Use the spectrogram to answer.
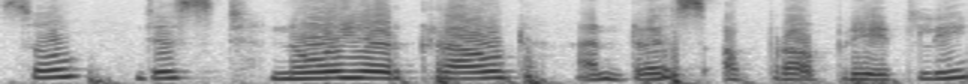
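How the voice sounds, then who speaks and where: A speaker with an Indian accent comes through over noticeable background noise. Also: woman. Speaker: university lecturer. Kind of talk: lecture.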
